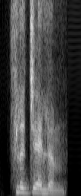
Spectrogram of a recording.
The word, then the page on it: flagellum: Indian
